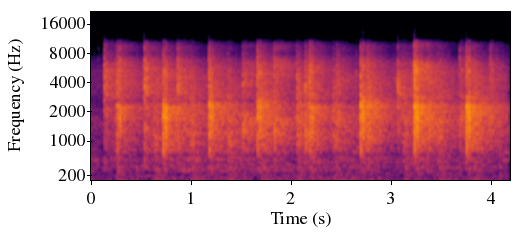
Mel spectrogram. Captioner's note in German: Beifall bei der LINKEN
